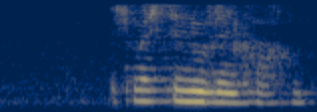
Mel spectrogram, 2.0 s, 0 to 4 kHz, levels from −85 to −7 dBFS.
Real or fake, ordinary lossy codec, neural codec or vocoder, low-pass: fake; AAC, 16 kbps; codec, 16 kHz in and 24 kHz out, 2.2 kbps, FireRedTTS-2 codec; 3.6 kHz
